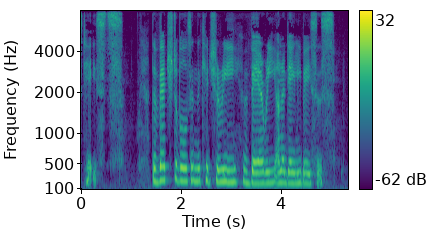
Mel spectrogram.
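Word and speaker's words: kitchari: I want you to explain what kitchery is. K-I-T. It's spelled different ways, but I think basically it's K-I-T-C-H-A-R-I.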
